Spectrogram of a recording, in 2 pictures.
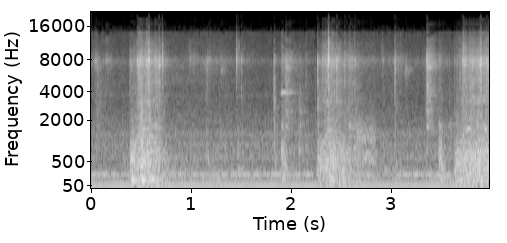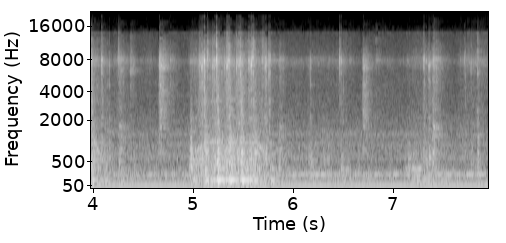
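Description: A sewing machine stitches around the edge of a fabric bookmark, running in three or four short bursts with brief pauses between, a close, steady mechanical whir over a low background hum.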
